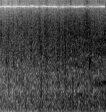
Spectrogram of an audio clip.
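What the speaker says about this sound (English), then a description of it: "Oh man, that's some big hail." Large hailstones fall at a campsite near Creede, Colorado, a dense, close rattling patter of ice hitting the ground and surfaces, steady and fairly loud over a brief moment.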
